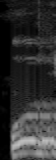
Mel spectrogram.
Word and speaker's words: Om: Om is supposed to have 3 syllables, A, U, Ma.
